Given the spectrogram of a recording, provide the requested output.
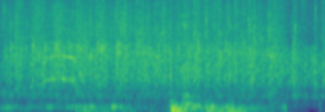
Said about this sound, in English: So please give Brian and Le- Leandro a big warm of applause.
